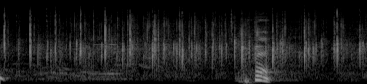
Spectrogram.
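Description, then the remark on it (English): An audience claps during a speaker's testimony, in a steady, dense patter of many hands, with a brief burst of voice rising partway through above the applause. “I know you give teppy clapping because it's my testimony.”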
